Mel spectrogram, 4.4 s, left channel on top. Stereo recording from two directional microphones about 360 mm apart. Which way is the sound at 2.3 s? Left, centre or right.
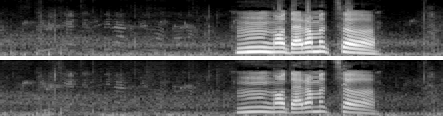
Centre.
